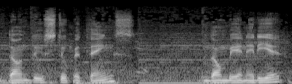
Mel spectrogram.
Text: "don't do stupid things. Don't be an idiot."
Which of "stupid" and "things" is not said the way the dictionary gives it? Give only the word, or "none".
none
